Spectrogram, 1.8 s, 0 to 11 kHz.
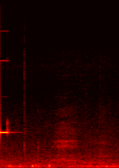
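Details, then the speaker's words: Kenmore antique fan (model 124 8054) stator tested with a meter set to auto: short high beep and changing readings between coil loops that should show no continuity; burnt, shorted stator winding. "See the numbers changing? Okay, that's not good. Here, same thing. And you can hear it there."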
